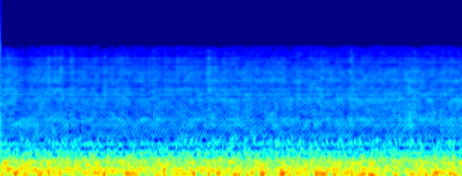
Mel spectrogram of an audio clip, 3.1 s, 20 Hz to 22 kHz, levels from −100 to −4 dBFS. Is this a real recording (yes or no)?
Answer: no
